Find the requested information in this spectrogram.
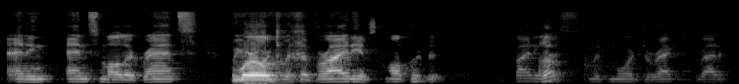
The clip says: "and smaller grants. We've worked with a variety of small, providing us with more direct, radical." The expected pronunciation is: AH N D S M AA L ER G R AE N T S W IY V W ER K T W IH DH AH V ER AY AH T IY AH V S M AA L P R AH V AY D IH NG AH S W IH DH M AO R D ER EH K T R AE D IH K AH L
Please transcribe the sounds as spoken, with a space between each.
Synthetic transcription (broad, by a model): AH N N S M AA L ER G R AE N T S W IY W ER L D W IH DH AH V ER AY AH T IY AH V S M AA L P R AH IH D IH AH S W IH DH M AO R D ER EH K T R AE D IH K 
